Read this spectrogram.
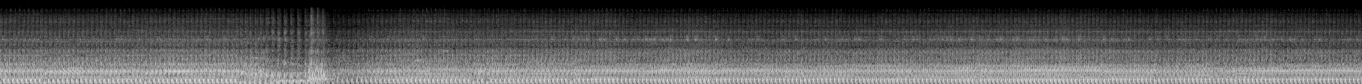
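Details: John Deere D110 mower engine test-running after a full rebuild with a new head gasket, done after a detached flywheel magnet was found: loud, steady chug at constant speed after a brief blip, no knocking or stumbling. Possible valve-cover oil leak, maybe burn-off. Normal running.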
